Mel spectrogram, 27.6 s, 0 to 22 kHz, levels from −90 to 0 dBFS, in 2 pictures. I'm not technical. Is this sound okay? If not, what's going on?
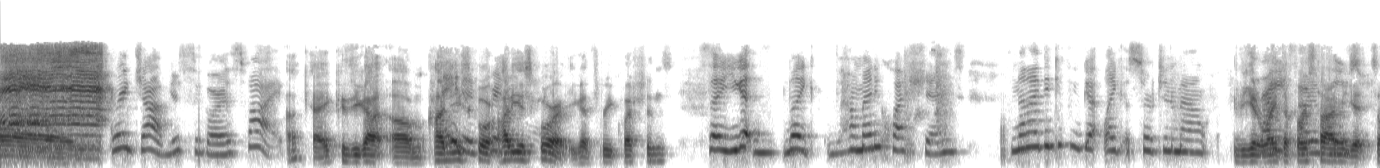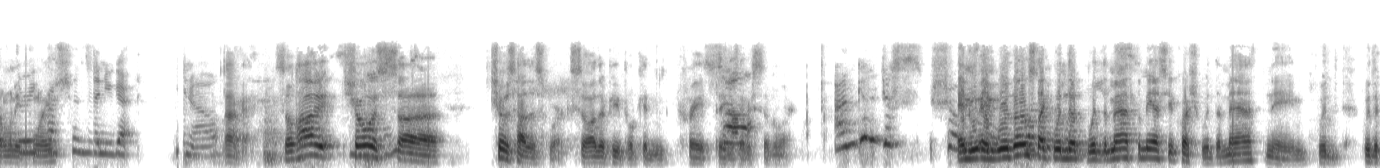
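No. Brief clicks or stutters at 1.99, 6.01, 14.06, 18.08 and 26.13 s are overlapping chunks: the audio was handled in 4-second pieces, and each join replays about 23 ms.

From 14.41 to 17.47 s the sound turns choppy and robotic. This is repeated packet loss: seven small dropouts, the longest 60 ms, were patched by stretching the previous sound.

Around 18.63 to 18.73 s there is a quick smear or wobble. This is short concealed packet loss: two tiny bits went missing and were filled in by guesswork.

At 18.71 and 18.75 s the sound turns briefly rougher and hissier. Each is a lost packet rebuilt from error correction: a lower-quality backup copy filled the hole.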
